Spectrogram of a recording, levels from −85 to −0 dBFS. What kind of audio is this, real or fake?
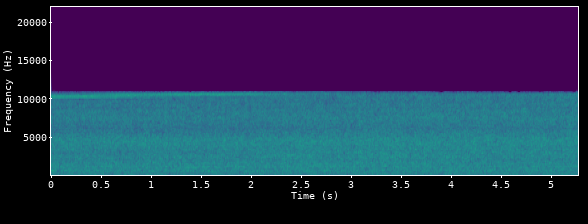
fake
